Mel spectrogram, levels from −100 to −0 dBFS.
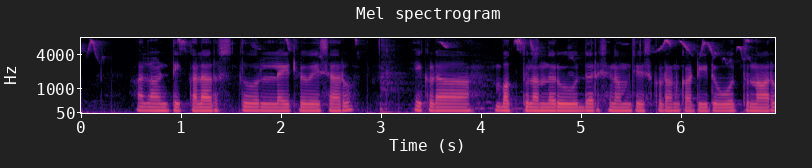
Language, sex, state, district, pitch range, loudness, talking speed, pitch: Telugu, male, Andhra Pradesh, Guntur, 130-135 Hz, -45 LUFS, 105 wpm, 135 Hz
